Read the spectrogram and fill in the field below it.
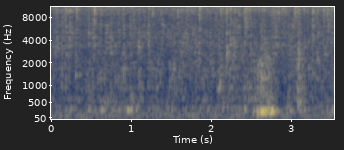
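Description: Water splashes and pours while a dog named Morong is bathed, a continuous wet gush with a brief louder burst near the end.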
